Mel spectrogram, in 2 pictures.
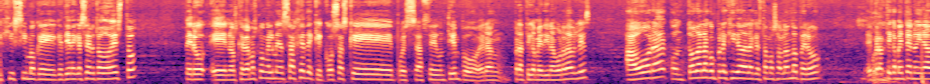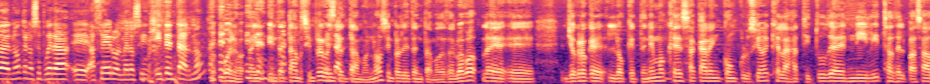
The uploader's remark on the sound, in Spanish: Hoy programa en directo desde el Hospital Quironsalud Infanta Luisa.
